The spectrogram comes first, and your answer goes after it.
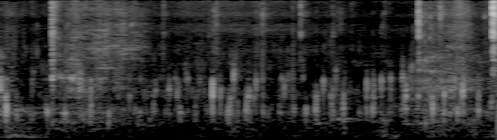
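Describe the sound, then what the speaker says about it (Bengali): Dal simmers in a pot on a gas stove, a steady soft bubbling with scattered pops and little liquid patters running close by throughout, with no voices. "এখন এখানে এই যে ডাল সম্বার দিয়ে দিলাম গ্যাসের মধ্যে সিদ্ধ করে"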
